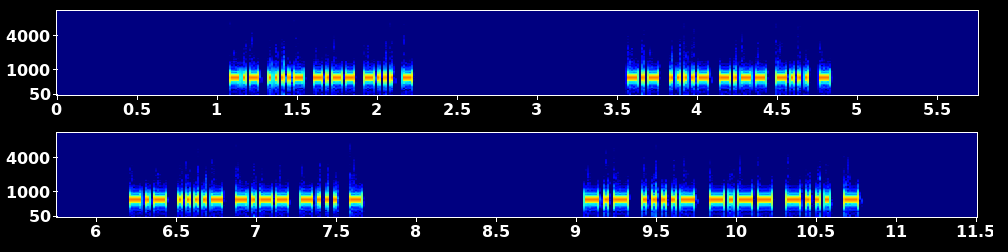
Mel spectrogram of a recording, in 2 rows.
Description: Morse code, heard as a keyed tone, about 51 wpm, 700 Hz. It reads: K4YBT K4YBT K4YBT K4YBT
